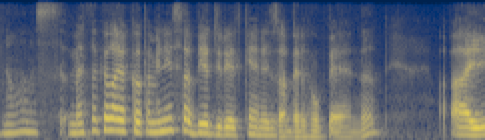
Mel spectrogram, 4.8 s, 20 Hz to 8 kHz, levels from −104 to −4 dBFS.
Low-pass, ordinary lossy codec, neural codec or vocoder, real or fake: 7.2 kHz; none; codec, 16 kHz in and 24 kHz out, 0.6 kbps, FocalCodec, streaming, 2048 codes; fake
